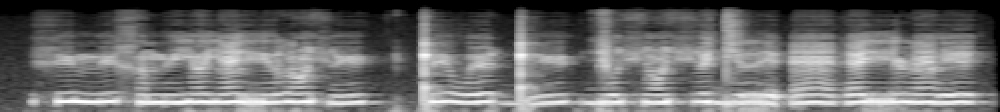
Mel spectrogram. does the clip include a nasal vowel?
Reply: yes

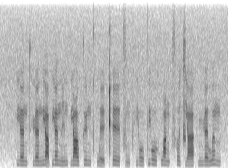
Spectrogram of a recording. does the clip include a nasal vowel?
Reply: no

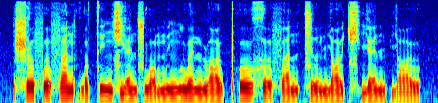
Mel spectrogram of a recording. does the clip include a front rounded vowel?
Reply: no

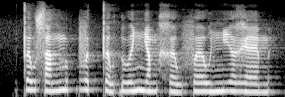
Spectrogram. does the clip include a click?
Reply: no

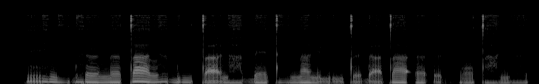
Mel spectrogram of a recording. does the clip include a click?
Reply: no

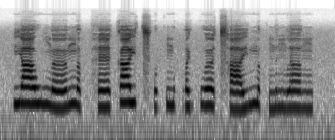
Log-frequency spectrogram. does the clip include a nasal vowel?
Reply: no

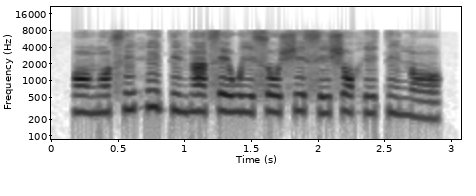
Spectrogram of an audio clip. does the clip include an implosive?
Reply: no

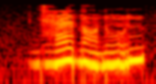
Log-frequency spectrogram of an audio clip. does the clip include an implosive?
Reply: yes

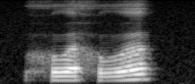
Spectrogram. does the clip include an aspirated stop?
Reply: no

